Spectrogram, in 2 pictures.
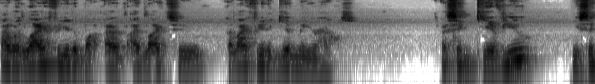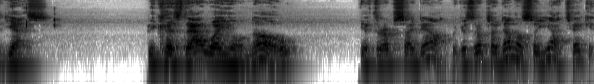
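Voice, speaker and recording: A man, somewhat breathy and fairly high in pitch, at a moderate pace with ordinary pitch variation, big swings in loudness and long, frequent pauses. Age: 50s. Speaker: real estate investor. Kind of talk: podcast interview.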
